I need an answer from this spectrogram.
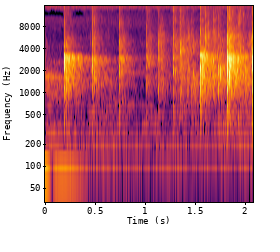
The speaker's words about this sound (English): I didn't think I'd get a lot of hand claps for that.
